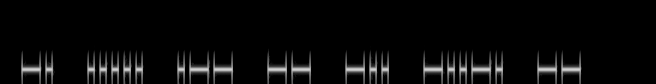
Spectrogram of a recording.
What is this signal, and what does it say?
Morse code, heard as a keyed tone, about 20 wpm, spaced as for 14 wpm, 700 Hz. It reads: N5WMD/M
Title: 179 Lesson 29g - Slash - Call Signs 20wpm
